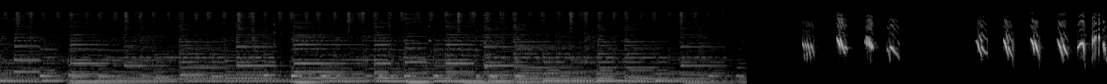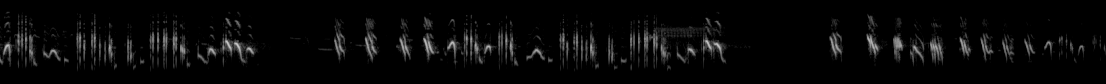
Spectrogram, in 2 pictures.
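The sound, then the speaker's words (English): A short stretch of music ends, then a bird calls on its own in rapid bursts of harsh, squawking chirps, repeated in tight groups with brief pauses between them, clear. “I think we've got one more bird call this break, and then we'll try to find the indigo bunting as well.”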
